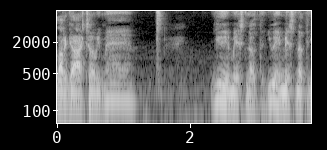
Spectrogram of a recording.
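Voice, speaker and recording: A man speaks very fast in a dark, mellow, somewhat breathy voice. His pitch is medium, with ordinary variation. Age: 30s. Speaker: vlogger. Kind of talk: casual storytelling monologue. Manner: halting, repeats words; laid back.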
